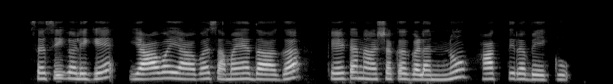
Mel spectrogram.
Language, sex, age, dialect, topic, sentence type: Kannada, female, 18-24, Central, agriculture, question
